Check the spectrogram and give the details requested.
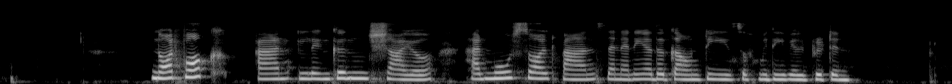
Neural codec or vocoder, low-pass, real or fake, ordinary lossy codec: codec, 16 kHz, 4 kbps, X-Codec, HuBERT features, trained on LibriSpeech; 7.2 kHz; fake; MP3, 64 kbps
